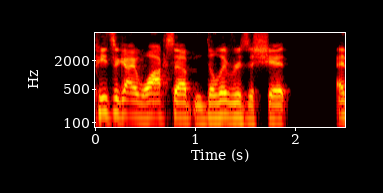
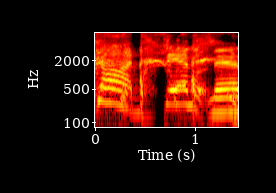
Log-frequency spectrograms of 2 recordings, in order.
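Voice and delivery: mock despair; 7 semitones higher, slower than usual. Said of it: "I'm like".

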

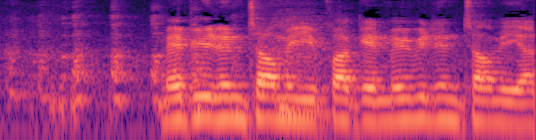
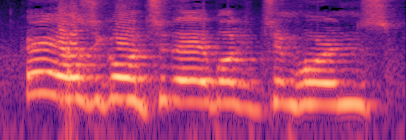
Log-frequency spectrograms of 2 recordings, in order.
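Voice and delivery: chirpy worker; 8 semitones higher, 6 dB louder than usual. Retold or imitated. Voicing the drive-thru worker.

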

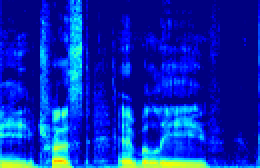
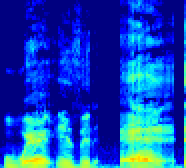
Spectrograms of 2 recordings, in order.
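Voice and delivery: impatient fans; 6 semitones higher, much slower than usual. Retold or imitated. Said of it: "And I know y'all just like".

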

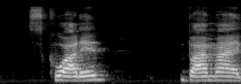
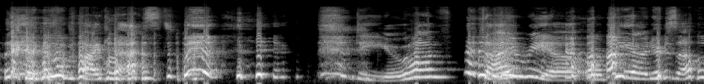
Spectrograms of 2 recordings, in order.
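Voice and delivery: higher, louder ad read breaking into laughter; laughing mock commercial; 4 semitones higher, 6 dB louder than usual. Co-host plugging podcast to sufferers, laughing mock commercial. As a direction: try the infomercial pitch while cracking up.

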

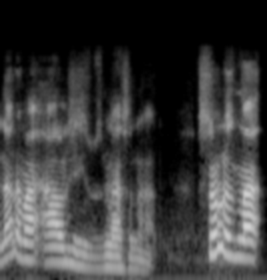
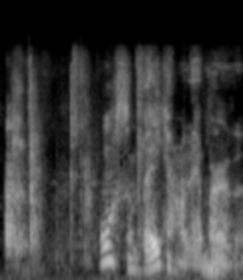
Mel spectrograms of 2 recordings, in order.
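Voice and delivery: whispered craving for bacon; whispering; 9 semitones lower, 7 dB quieter than usual. Real, not acted. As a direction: whisper it hungrily.

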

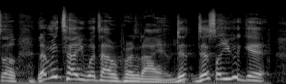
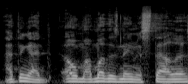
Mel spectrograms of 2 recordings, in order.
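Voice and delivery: ordinary talk, nothing marked

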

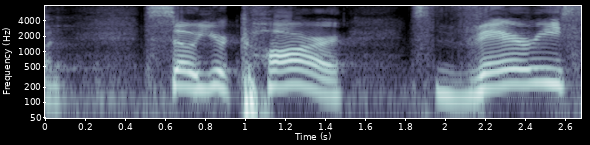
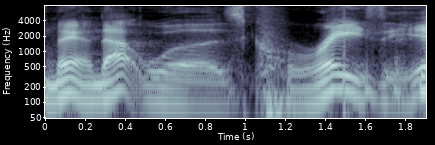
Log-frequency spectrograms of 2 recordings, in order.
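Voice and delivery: lower, slow, stunned drawl; dazed friend; 9 semitones lower, 3 dB quieter, much slower than usual. Retold or imitated. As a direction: play the friend still rattled from the ride. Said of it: "Jeff was going".

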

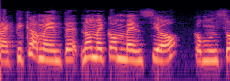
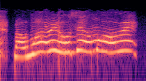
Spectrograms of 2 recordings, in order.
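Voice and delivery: higher, louder eager insistence; 8 semitones higher, 3 dB louder, much faster than usual. Retold or imitated. [name] urging José to go watch the fight, eager. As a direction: push to go look, nosy and keen. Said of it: "Y yo".

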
